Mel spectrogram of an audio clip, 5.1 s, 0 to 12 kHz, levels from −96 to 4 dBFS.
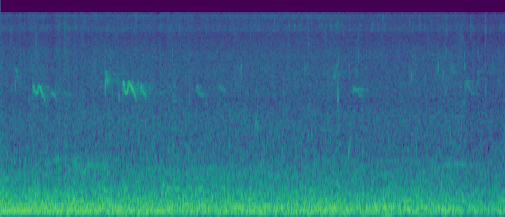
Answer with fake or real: real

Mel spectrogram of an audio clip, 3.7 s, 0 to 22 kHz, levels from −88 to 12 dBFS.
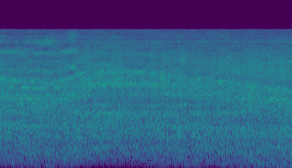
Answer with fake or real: fake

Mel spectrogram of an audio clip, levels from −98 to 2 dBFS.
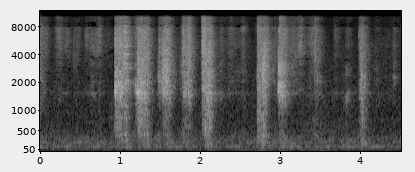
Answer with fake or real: real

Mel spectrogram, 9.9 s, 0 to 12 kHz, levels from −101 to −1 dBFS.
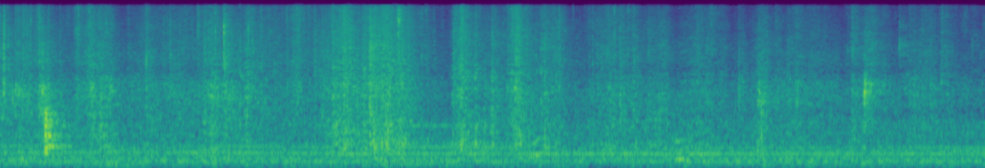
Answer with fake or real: real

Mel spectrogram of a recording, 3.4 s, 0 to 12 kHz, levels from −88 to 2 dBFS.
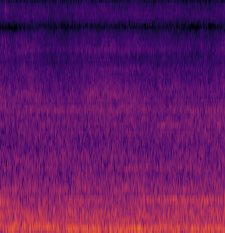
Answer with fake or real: fake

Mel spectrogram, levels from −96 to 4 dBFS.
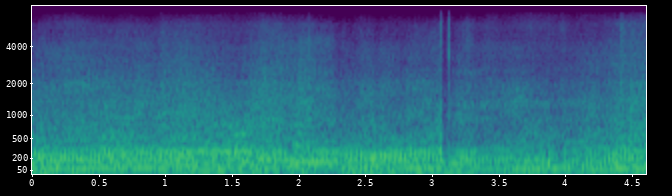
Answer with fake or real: fake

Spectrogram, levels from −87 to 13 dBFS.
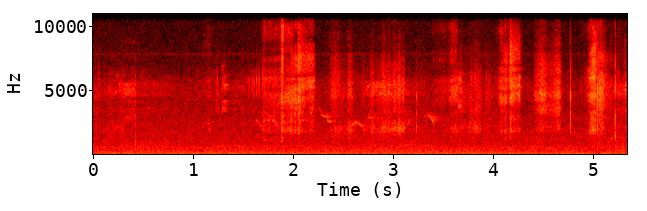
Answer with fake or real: real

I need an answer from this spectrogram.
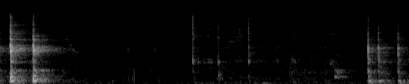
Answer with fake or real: fake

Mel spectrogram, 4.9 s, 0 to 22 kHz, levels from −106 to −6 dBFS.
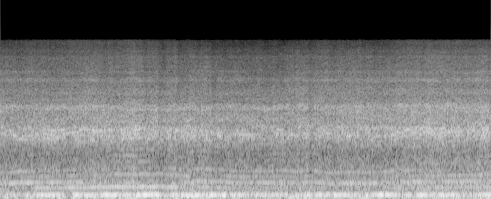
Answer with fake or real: fake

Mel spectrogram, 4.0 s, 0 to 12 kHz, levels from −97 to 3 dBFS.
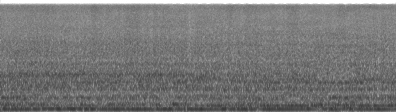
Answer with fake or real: fake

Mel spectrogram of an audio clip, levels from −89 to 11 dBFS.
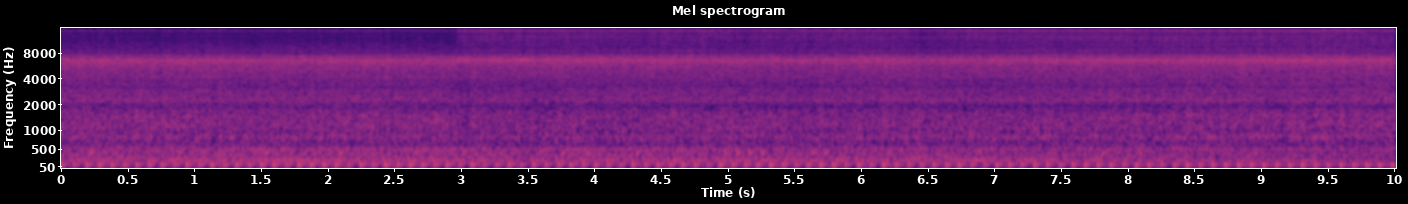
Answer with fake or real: real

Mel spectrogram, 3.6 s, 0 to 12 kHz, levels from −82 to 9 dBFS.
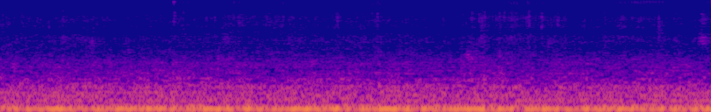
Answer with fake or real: real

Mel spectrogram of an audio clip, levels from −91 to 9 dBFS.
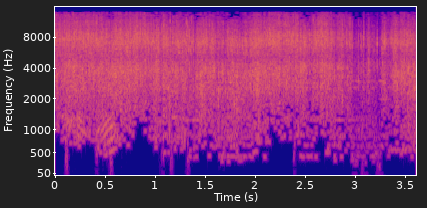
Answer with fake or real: real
